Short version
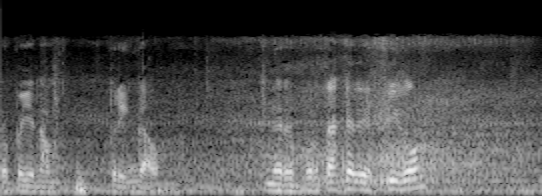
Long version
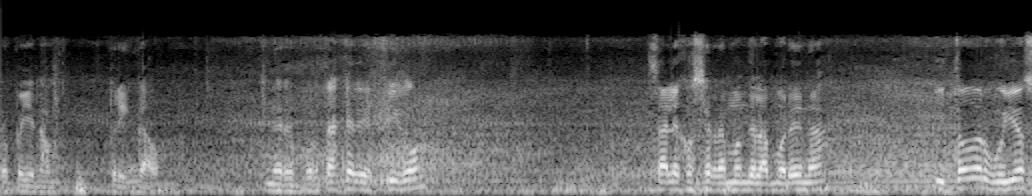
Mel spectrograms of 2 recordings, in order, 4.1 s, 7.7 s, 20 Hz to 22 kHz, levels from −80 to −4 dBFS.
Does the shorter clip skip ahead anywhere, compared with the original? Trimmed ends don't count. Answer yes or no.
no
